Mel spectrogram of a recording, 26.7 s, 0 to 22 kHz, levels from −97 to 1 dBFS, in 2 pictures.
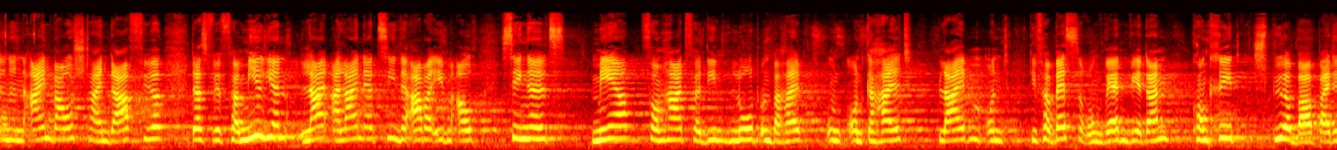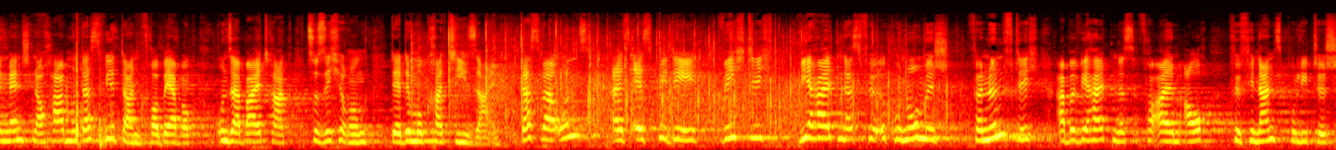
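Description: No technical fault can be heard anywhere in the signal.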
